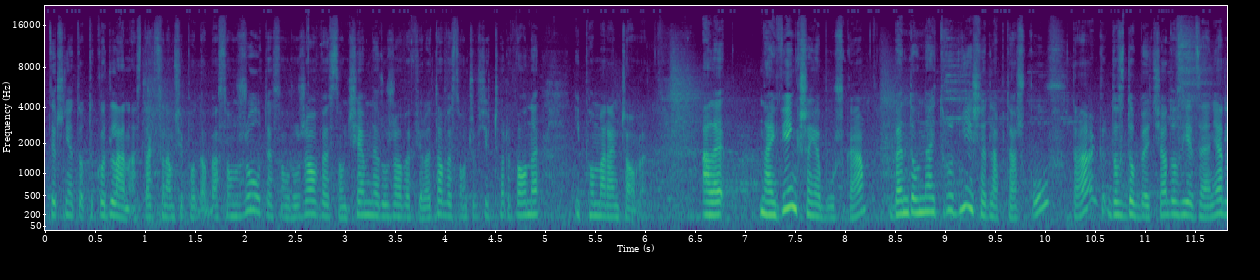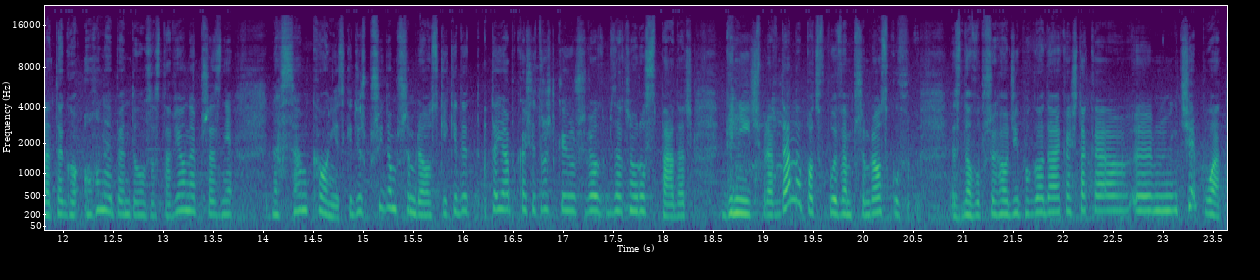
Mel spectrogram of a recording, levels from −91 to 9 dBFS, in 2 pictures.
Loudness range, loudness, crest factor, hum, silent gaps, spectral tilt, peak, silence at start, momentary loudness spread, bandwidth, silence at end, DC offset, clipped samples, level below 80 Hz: 5 LU; -29 LUFS; 20 dB; none; none; -5 dB/octave; -8 dBFS; 0 s; 10 LU; over 20 kHz; 0 s; under 0.1%; under 0.1%; -60 dBFS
